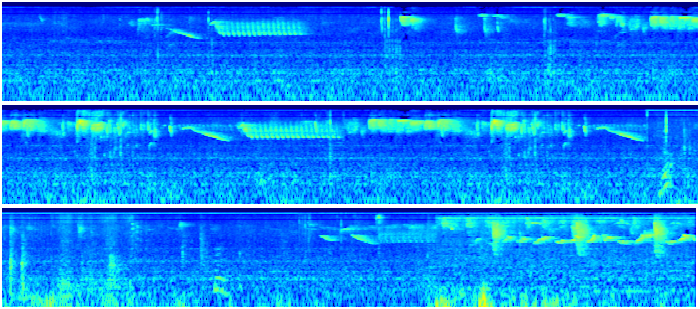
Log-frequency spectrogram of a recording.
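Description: A hummingbird's wings hum softly as it hovers.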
